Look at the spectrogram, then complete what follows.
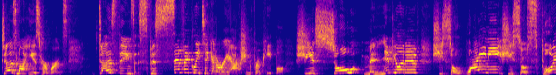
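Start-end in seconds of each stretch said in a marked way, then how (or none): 2.0-11.0 angry rant. Real, not acted. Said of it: "I was so mad".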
